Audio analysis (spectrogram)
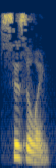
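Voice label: "sizzling", English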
